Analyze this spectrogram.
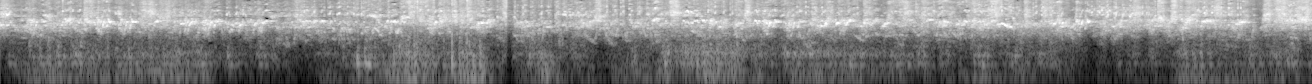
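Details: Budgerigar mother feeding her six chicks: an unbroken raspy squealing chorus, high and grating, swelling and dipping with short gaps near the middle.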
